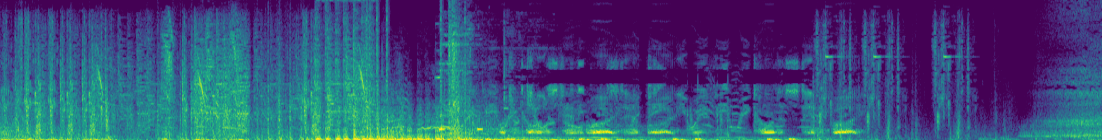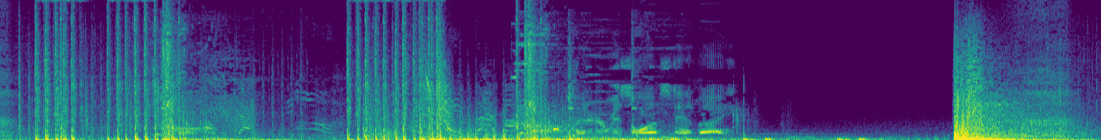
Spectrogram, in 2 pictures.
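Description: Rapid machine gun fire rattles in bursts.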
